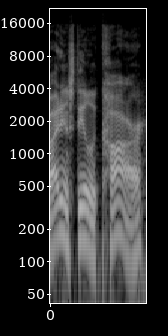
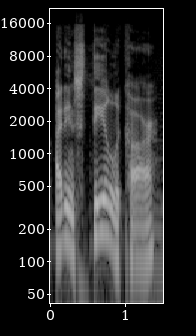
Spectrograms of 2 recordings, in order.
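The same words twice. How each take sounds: First: The stress is on "car". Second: The stress is on "steal".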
